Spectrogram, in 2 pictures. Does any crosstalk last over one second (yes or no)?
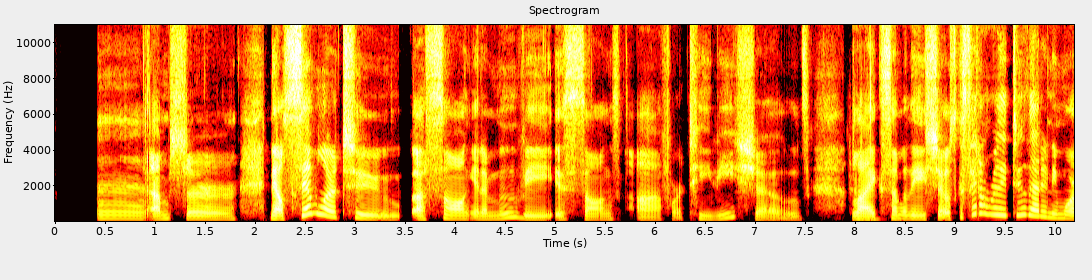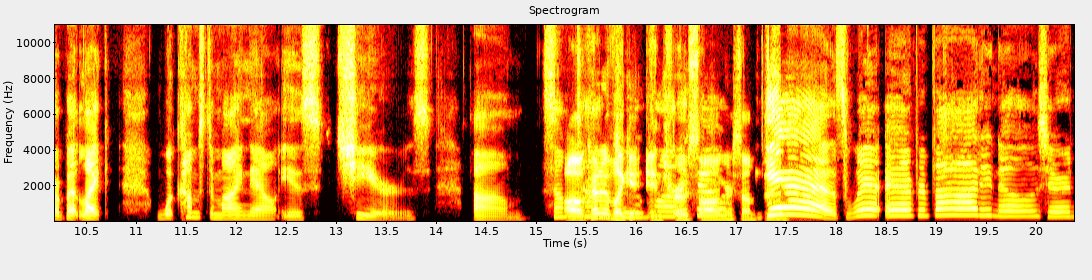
yes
